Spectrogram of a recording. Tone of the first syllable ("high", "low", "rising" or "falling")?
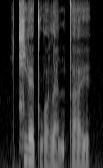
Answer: falling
